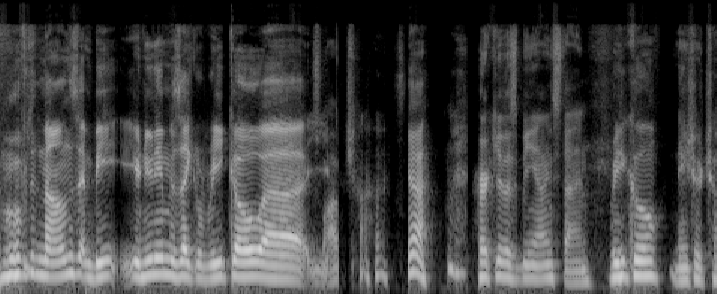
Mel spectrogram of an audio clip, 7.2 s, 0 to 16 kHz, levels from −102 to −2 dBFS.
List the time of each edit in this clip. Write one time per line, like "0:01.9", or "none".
0:03.4
0:04.7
